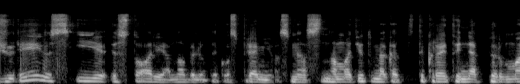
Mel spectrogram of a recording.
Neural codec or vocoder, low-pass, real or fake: none; 10.8 kHz; real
